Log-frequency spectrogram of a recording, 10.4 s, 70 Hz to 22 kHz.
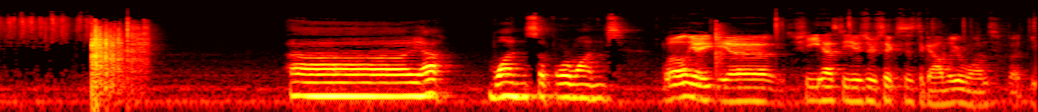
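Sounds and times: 
two dice rolling on a table: 0.0s - 1.7s, 7.1s - 10.3s
speech: 2.9s - 10.3s.

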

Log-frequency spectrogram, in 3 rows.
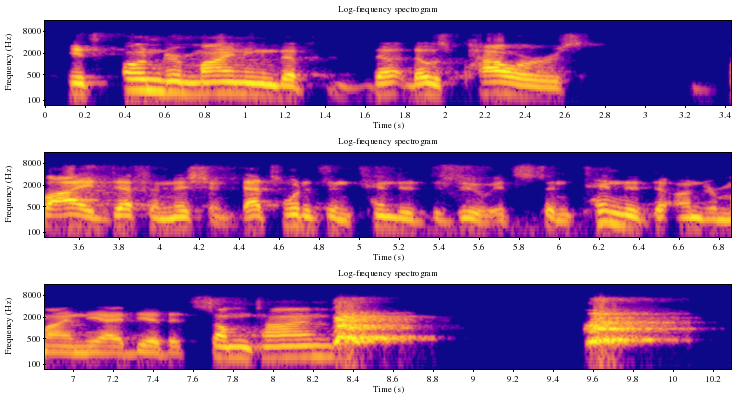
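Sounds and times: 
speech: 0.1s - 2.8s, 3.4s - 8.6s
German Shorthaired Pointer barking: 8.3s - 9.0s, 9.6s - 10.2s.

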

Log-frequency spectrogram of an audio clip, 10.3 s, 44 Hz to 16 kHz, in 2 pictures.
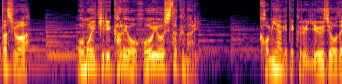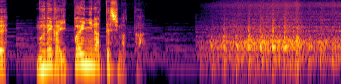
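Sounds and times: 
speech: 0.0s - 0.5s, 1.2s - 3.1s, 3.9s - 7.4s
train wheels clickety-clacking over rail joints: 8.2s - 10.2s.

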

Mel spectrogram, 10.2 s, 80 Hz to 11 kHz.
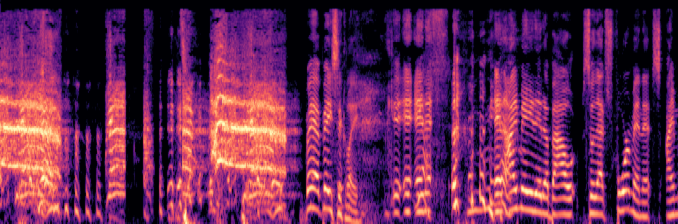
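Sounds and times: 
single voice mimicking two people screaming over each other during a debate: 0.0s - 1.0s, 1.6s - 1.9s, 2.7s - 4.5s
laughter: 0.3s - 4.4s, 6.0s - 7.9s
speech: 1.0s - 2.8s, 4.7s - 10.1s.

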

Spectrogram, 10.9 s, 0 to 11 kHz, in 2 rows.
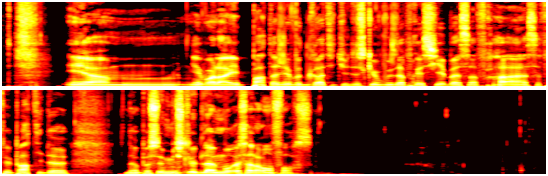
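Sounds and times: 
speech: 0.2s - 8.6s
faint swallowing clicks: 8.6s - 10.8s
soft wet mouth noises and gentle slurp of a small sip: 8.6s - 10.8s.

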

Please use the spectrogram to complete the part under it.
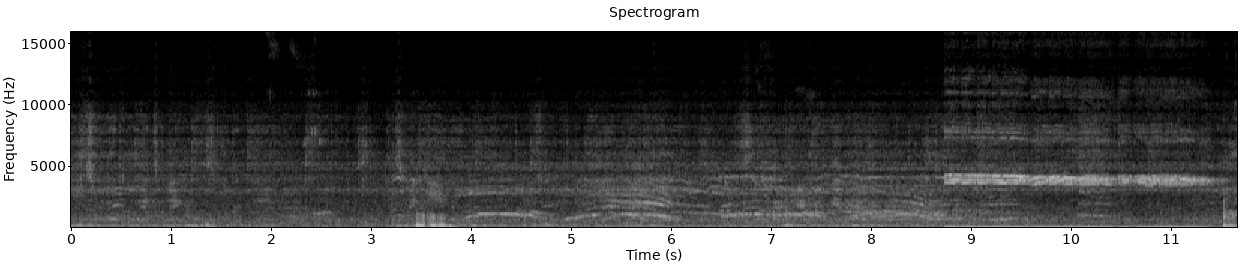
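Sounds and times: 
people screaming and yelling in a large venue: 0.0s - 11.6s
dense crowd roar in a large venue: 3.8s - 11.6s.

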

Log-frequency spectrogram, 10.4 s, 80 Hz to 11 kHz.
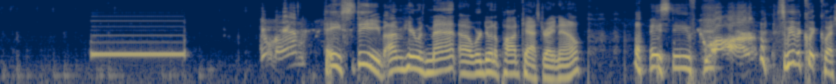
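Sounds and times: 
faint noise: 0.0s - 10.4s
phone call ringback tone: 1.1s - 2.4s
speech: 3.7s - 10.4s.

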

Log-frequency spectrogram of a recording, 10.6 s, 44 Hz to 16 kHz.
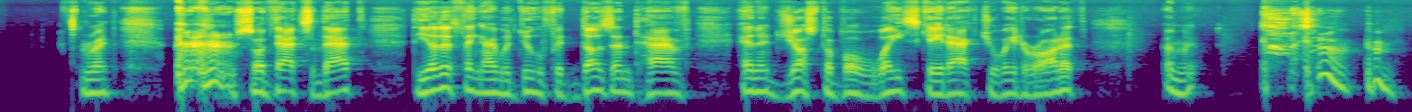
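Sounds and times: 
speech: 0.6s - 10.5s
man clearing his throat: 1.3s - 2.0s, 8.8s - 10.5s.

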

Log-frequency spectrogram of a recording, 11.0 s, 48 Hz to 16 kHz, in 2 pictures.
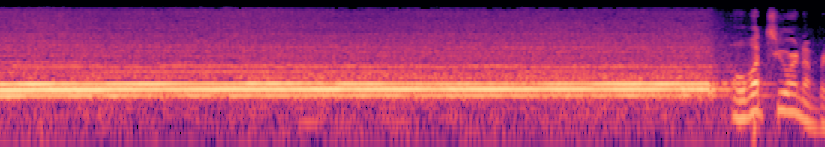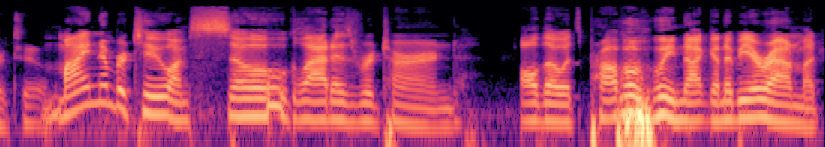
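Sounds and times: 
train whistle blowing: 0.0s - 5.1s
speech: 5.0s - 10.9s.

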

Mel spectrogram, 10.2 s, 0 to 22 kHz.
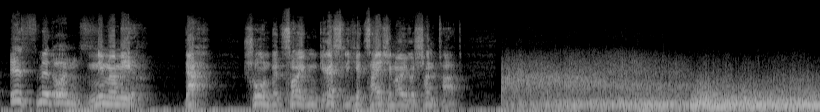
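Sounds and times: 
speech: 0.1s - 6.5s
deep continuous roll of thunder: 6.3s - 10.2s.

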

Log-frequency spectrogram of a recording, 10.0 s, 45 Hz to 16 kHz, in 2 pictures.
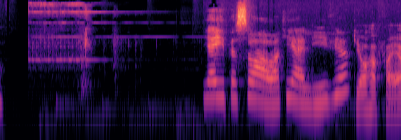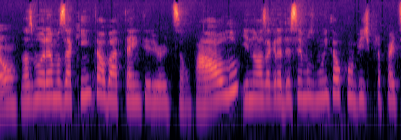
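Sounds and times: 
telephone ringing with electronic trill: 0.4s - 3.4s
speech: 2.6s - 10.0s.

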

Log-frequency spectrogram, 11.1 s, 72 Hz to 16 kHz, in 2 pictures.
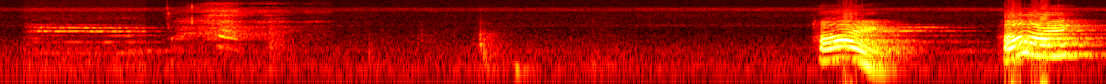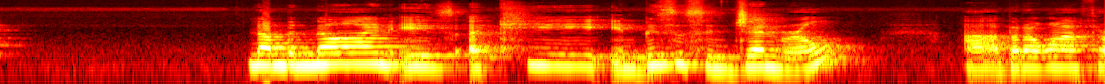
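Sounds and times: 
cat meowing: 0.1s - 0.9s, 4.3s - 5.0s
speech: 6.8s - 9.8s, 10.4s - 11.0s.

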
